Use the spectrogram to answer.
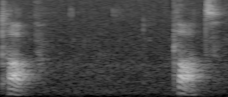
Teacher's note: la o es una o que tiende un poco a parecerse a una a verdad sería algo entre medio entre una o y una a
